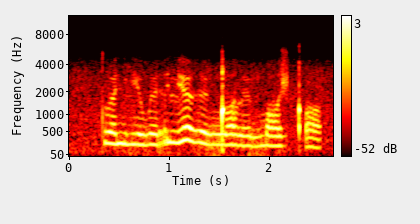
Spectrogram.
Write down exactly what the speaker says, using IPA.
tʷ œ nʲ lʲ ø w ø r lʲ œ ð ø ŋ͡ǃ ɔ l ø m ɔ ʒ kʼ ɔ

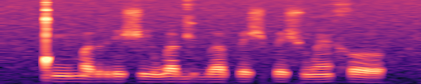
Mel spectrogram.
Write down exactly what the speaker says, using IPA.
ǃ ĩ m ɐ r i ʃ i w ɜ ɡ i b ɜ p e ʃ p e ʃ w ɛ̃ x ɤ

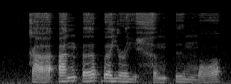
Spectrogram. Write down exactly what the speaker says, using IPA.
k aː˨˩˨ ʔ a˧˥ n ʔ əː˧˥ ɓ ə˧ j ɹ i˨˩ h ə˨˩˨ m ʔ ɨ˧ m ɔ˨˩˦

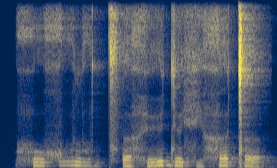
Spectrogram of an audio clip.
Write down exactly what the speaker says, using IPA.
h u x ṳ l ṳ d t͡sʼ ə h y d y fʲ ə̤ h ə ǀ ə

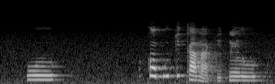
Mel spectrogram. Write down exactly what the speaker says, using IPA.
w u˧ | k ɔ˦ b u˦ k i˦ k a˧ m ã˨ k i˨ k͡p ĩ˧ l u˧

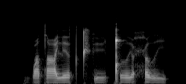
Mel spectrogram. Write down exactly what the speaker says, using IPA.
b ɒ tˤ a u̯ lʲ ɒ t t͡ʃʼ y ǃ ʊ y̯ ħ ʊ i̯

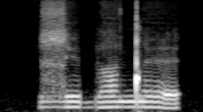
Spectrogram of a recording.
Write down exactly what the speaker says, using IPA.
ɮ e b a ŋ͡ǃ ɛ

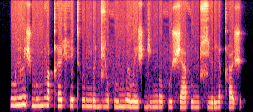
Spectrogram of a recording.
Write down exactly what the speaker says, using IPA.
w ɨ l e ʃ m u m v ɐ qʰ i x h e tʰ u ŋ ɵ d͡ʑ o f u m w ɵ w e ʃ ɡʲ e ŋ o f u ʃ a f u m ɕ ɨ ɾ i qʰ ɵ ʃ

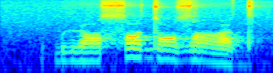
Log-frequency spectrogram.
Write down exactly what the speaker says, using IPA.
ɓ ɨː sˤ ɨ d ɔ zˤ a d

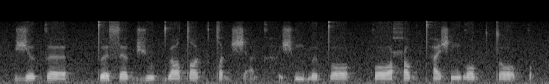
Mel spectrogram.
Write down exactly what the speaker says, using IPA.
ʒ ə k ɜ | t̪ ə s ɜ ɡ ʒ u d̪ u tˤ ɜ k tˤ ə ɡ ʃ a̰ k h ə̰ ʃ m b ə t̪ ɔ | k ɔ ħ ɔ ɡ t̪ʰ a ʃ ŋ ɡ ɔ k t ɔ k

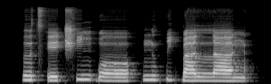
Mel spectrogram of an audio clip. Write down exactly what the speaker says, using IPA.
ɤ t͡sʼ e t͡ʃʰ i ŋ ɓ ɔ | n u k͡p i k͡p a lː a ŋ

